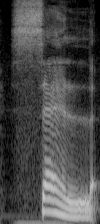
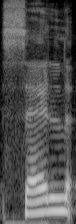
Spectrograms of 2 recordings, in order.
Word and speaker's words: sel: deux sons qu'on a le premier ouvert et c'est celle des sel sel sel et puis le deuxième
